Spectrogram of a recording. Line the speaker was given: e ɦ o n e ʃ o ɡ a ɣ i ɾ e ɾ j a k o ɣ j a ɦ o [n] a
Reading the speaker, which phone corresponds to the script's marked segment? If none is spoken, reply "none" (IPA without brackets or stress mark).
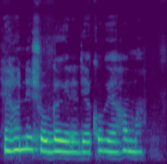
m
